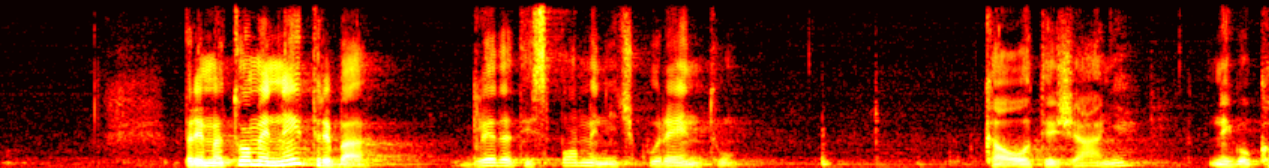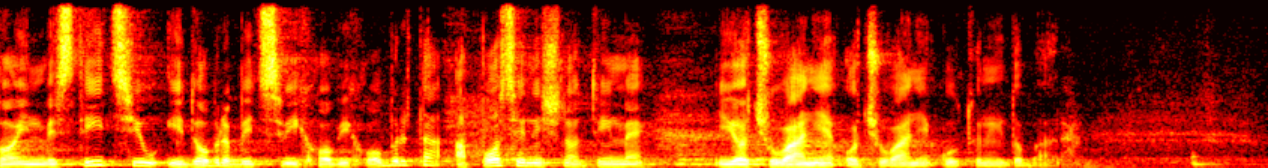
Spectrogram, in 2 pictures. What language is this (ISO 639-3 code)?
hrv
